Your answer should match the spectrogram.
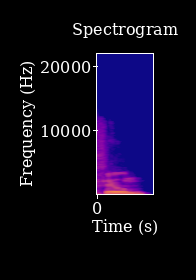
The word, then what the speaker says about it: film: She used to say flim instead of film.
